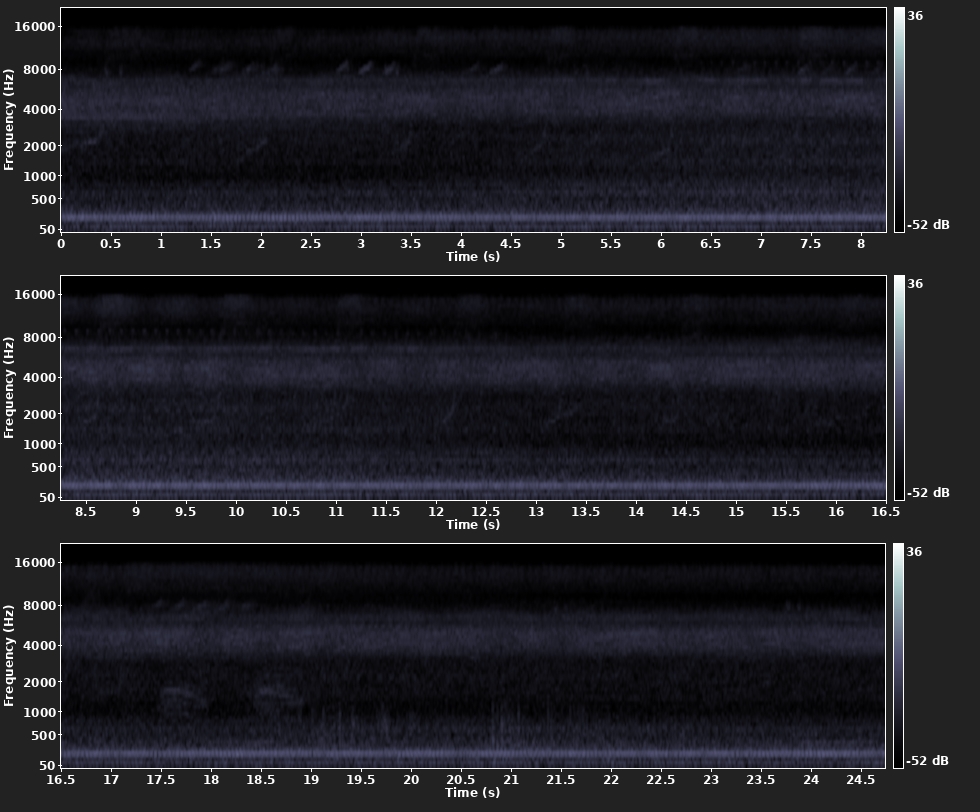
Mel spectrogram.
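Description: Steady chorus of summer insects, a continuous high shrill that does not let up, over a steady low hum.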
